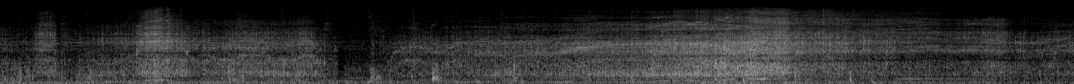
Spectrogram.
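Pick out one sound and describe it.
A small toy car's electric motor whines as it drives over snow.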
